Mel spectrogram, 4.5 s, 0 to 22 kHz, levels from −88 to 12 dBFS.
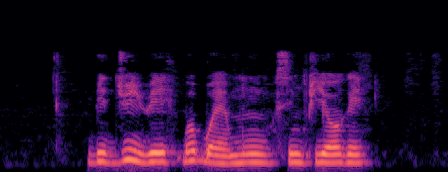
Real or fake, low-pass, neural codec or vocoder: real; 7.2 kHz; none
